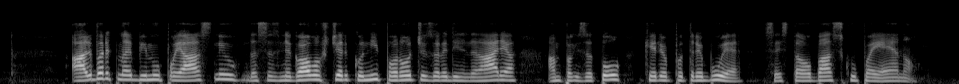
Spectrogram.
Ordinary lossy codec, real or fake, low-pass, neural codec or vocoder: none; fake; 7.2 kHz; codec, 16 kHz, 1.1 kbps, Voila-Tokenizer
